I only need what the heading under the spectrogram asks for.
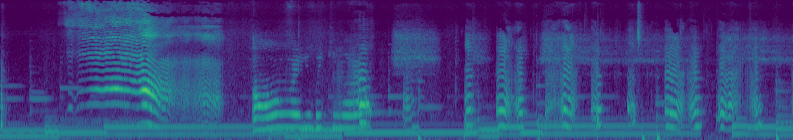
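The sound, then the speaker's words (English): A baby cries after its pacifier fell out of its mouth: wavering, whining cries and moans rise and fall in pitch over a steady tonal background. “He loves to moan in his sleep sometimes, but he just cried right now because his pacifier fell out of his mouth.”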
